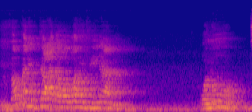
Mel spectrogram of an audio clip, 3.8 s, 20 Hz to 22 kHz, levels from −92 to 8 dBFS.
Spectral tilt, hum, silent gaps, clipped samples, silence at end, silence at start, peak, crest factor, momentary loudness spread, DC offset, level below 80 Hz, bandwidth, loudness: -7 dB/octave; none; none; under 0.1%; 0 s; 0 s; -12 dBFS; 18 dB; 20 LU; under 0.1%; -66 dBFS; 10 kHz; -28 LUFS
